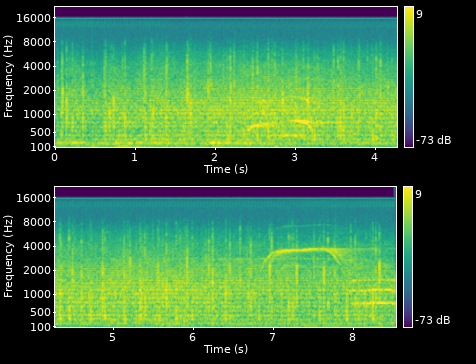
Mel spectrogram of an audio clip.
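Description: A man plays an acoustic guitar.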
